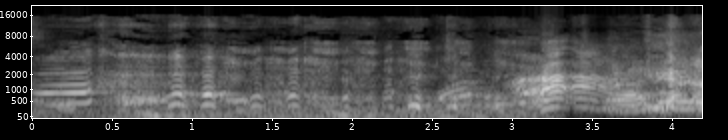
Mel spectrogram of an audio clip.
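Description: A young boy laughs loudly nearby.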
